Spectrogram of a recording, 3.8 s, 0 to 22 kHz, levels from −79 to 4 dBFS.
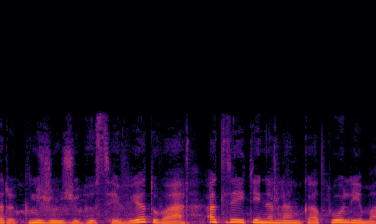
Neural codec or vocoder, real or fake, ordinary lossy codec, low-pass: codec, 24 kHz, 0.9 kbps, WavTokenizer, medium speech release version 1; fake; MP3, 96 kbps; 10.8 kHz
